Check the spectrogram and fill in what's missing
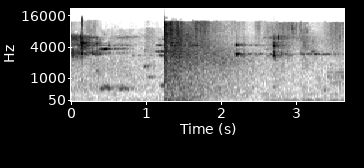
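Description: A sniper rifle shot cracks loudly in a VR shooter game, a single sharp blast with a long decaying tail, followed by a couple of fainter distant shots and ambient game noise.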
